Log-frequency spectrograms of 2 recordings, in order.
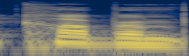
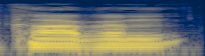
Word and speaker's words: Cobram: Um and I just wanted to mention that because I just shorten it to corbum. Aussie thing to do, right? We shorten everything to the first word or the first syllable.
